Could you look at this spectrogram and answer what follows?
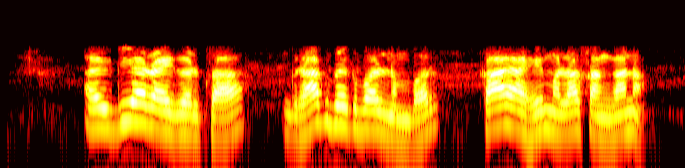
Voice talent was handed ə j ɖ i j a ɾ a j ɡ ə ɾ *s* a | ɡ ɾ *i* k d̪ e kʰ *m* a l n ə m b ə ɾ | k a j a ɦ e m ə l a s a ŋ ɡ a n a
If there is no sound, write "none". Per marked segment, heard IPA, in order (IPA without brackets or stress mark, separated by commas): t͡s, a, b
